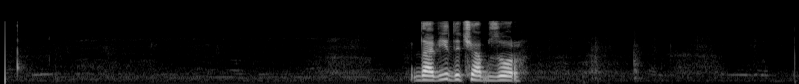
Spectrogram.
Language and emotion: Russian, neutral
